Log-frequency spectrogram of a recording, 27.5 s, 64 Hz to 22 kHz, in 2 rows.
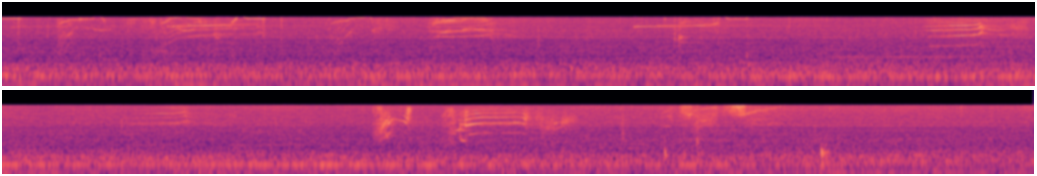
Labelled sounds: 1.9	3.8	killer whale, J pod, 0.80 to 8.0 kHz
4.2	5.4	killer whale, J pod, 0.80 to 8.0 kHz
5.5	7.2	killer whale, J pod, call S01, 1.2 to 8.0 kHz
8.2	10.5	killer whale, J pod, 0.63 to 8.0 kHz
12.2	13.9	killer whale, J pod, call S01, 0.49 to 8.0 kHz
15.3	17.1	killer whale, J pod, call S01, 1.7 to 7.7 kHz
18.6	21.8	killer whale, J pod, 0.30 to 8.0 kHz
22.6	24.4	killer whale, J pod, 0.46 to 8.0 kHz

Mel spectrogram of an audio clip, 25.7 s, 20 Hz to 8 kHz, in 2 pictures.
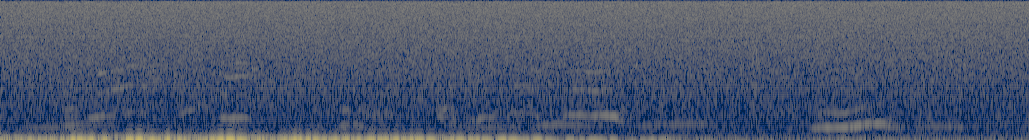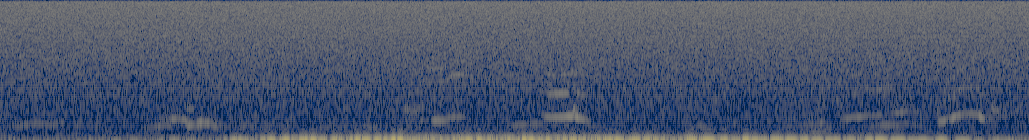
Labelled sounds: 1.3	1.7	humpback whale, 1.0 to 1.2 kHz
2.8	3.1	humpback whale, 1.4 to 1.5 kHz
7.3	7.6	humpback whale, 1.6 to 1.7 kHz
19.7	20.0	humpback whale, 0.93 to 1.1 kHz

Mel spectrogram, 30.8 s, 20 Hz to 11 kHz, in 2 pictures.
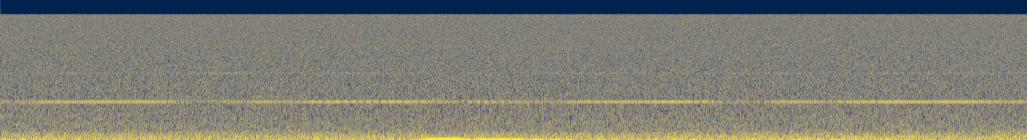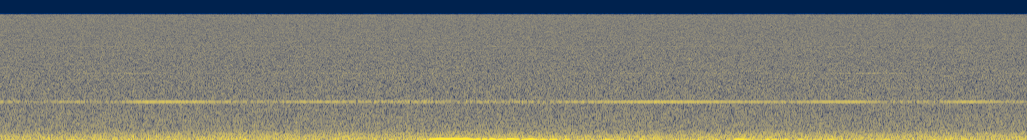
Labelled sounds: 17.4	17.8	vessel noise, 0.80 to 1.1 kHz

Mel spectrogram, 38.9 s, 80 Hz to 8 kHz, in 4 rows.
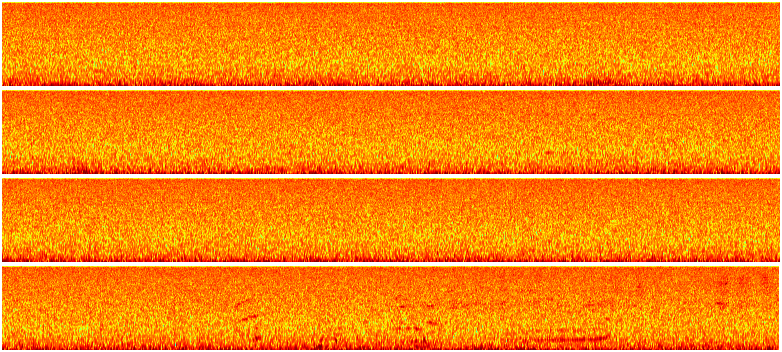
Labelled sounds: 32.1	32.4	humpback whale, 1.1 to 1.4 kHz

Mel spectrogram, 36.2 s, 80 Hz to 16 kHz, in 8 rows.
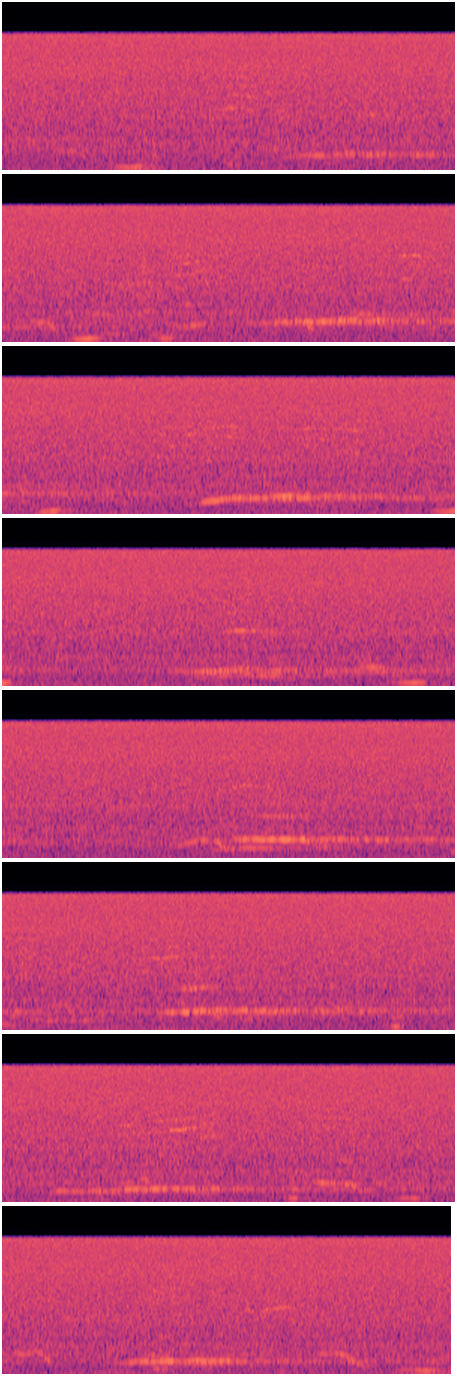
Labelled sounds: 15.8	16.1	humpback whale, 1.2 to 1.4 kHz
20.7	21.0	humpback whale, 0.96 to 1.0 kHz
24.1	24.8	humpback whale, 0.93 to 2.0 kHz
28.8	29.2	humpback whale, 1.9 to 2.1 kHz
34.3	34.6	humpback whale, 1.6 to 1.8 kHz

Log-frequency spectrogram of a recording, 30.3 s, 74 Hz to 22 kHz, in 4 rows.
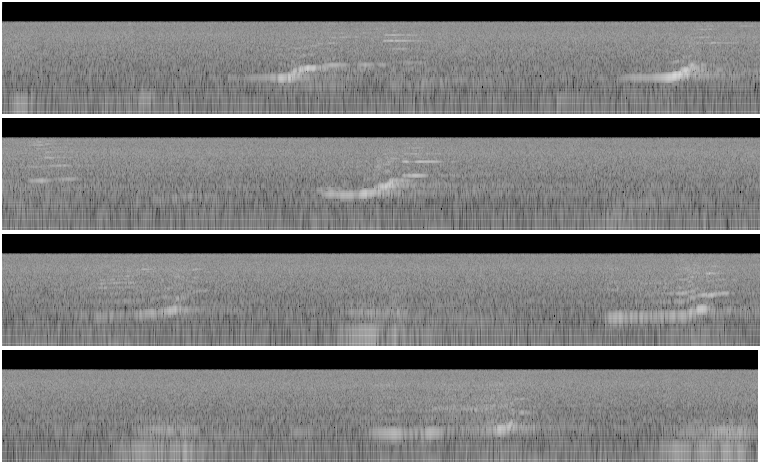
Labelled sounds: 2.9	4.2	humpback whale, 0.80 to 4.2 kHz
6.9	7.6	humpback whale, 2.7 to 6.5 kHz
7.9	8.4	humpback whale, 0.86 to 3.0 kHz
11.4	12.0	humpback whale, 0.80 to 6.1 kHz
16.1	17.0	humpback whale, 0.80 to 2.0 kHz
21.7	22.5	humpback whale, 0.80 to 1.2 kHz

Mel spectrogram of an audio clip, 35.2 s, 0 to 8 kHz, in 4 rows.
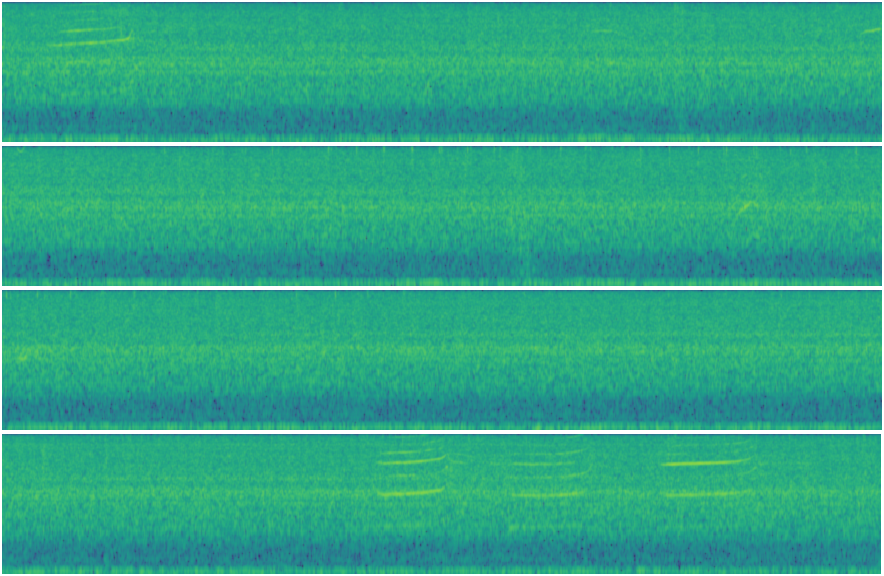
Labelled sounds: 0.4	1.3	killer whale, southern resident, 3.0 to 7.8 kHz
30.1	30.7	killer whale, southern resident, 3.1 to 8.0 kHz
31.4	31.9	killer whale, southern resident, 4.0 to 4.1 kHz
33.0	33.9	killer whale, southern resident, 2.0 to 4.7 kHz

